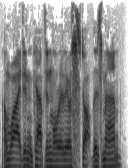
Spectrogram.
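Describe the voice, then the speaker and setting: A man voicing a gruff, scarred soldier in an audiobook story, curt, blunt and scornful, with a growl. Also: mid-range voice, little pitch movement, normal speed, fairly bright tone, no room sound, natural voice. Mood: scornful, impatient. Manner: curt, blunt, impatient, swearing.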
